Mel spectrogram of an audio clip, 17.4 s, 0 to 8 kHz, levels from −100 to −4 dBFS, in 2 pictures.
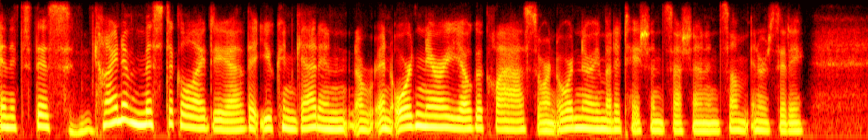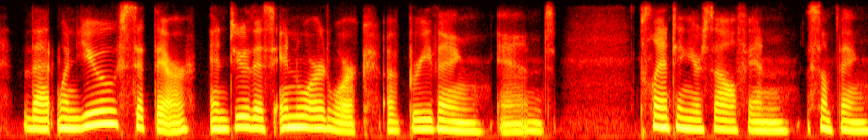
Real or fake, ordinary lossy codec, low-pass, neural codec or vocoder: real; Opus, 32 kbps; 7.2 kHz; none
